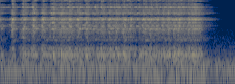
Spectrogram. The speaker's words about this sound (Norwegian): Ja, høres ut som noen kaster mynter i et glass. Ja, og dette på en måte to lyder i en som du skal på en måte gjette deg frem med. Du har på en måte gjettet riktig på det. Mm. Mm. Hva kan det være? Mynter i et glass? Nei, mer sånn mynter. Ja, penger.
